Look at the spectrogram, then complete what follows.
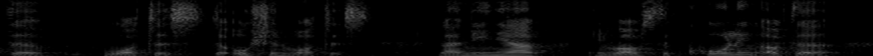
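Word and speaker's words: La Niña: Now, in contrast, there's the La Nina phenomenon, pronounced La Nina. La Nina means little girl.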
